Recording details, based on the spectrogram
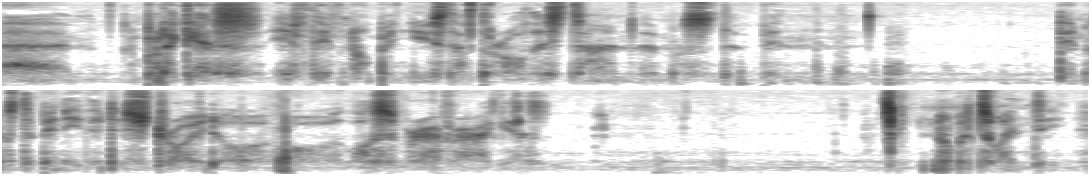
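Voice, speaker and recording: Someone whispers in a relaxed tone at a moderate pace, leaving long, frequent pauses over noticeable background noise. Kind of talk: whispered ASMR fun-facts reading. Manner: whispered, relaxed.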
